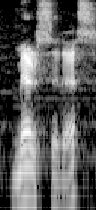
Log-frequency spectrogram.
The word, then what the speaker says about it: Mercedes: they kind of uh in German they kind of elongate the r a little bit more Mercedes yeah make it sound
